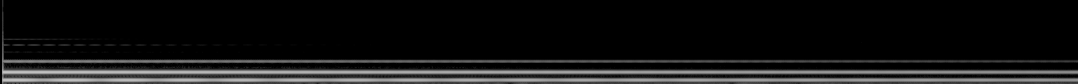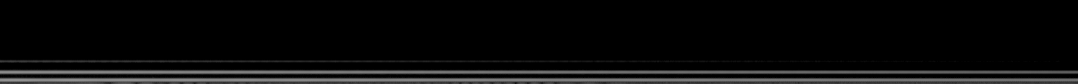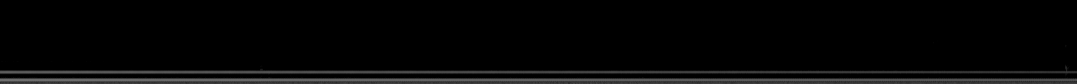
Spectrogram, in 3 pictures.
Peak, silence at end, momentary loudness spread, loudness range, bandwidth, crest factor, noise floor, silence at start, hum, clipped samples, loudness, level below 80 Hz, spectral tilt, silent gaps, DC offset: -8 dBFS; 1.4 s; 25 LU; 25 LU; 3.4 kHz; 18 dB; -50 dBFS; 0 s; 50 Hz at -45 dBFS; under 0.1%; -24 LUFS; -58 dBFS; -11 dB/octave; none; under 0.1%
